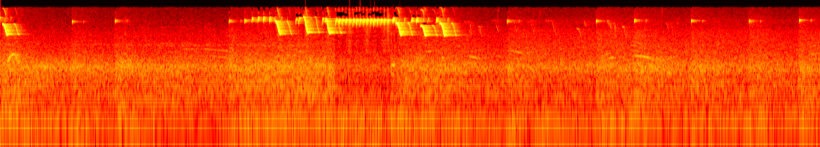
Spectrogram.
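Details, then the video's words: Jilguero singing on a CD, Carasucia: a brief opening phrase, spaced high chips, then a dense burst of rapid trilling and buzzing for about three seconds, followed by scattered single notes. "Jilgueros una pasion CD del Carasucia"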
